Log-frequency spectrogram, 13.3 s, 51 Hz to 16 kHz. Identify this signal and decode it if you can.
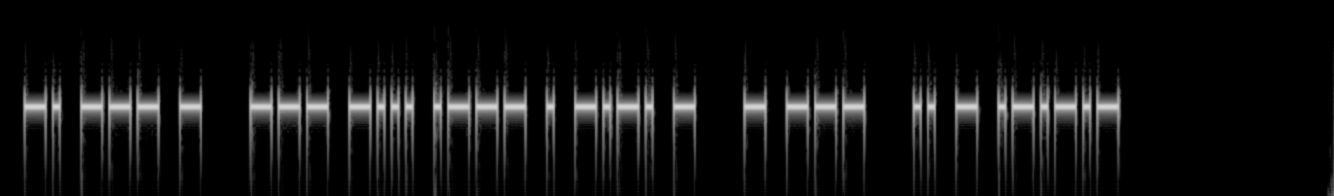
Morse code, heard as a keyed tone, about 17 wpm, 700 Hz. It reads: NOT OBJECT TO IT.
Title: Sentences from Top 1000 Words - Review Part 3 - 17wpm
